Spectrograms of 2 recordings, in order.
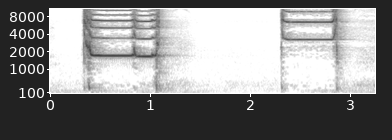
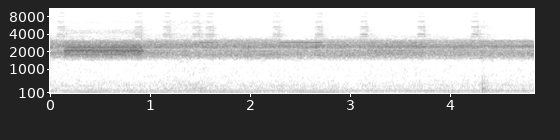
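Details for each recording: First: BITX40 transceiver rebuild at first power-up; two sharp, shrill tone bursts of wild oscillation from the audio amplifier. The owner suspected the wrong speaker and noticed a bad smell. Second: BITX40 transceiver during rebuild and calibration, tuned to FT8 at 7074 kHz; quiet hiss with a steady band of warbling digital tones around 2 kHz as the receiver picks up signals normally.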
